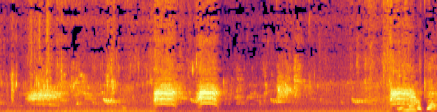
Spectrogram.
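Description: Crows cawing a few times, the two clearest calls close together near the middle, over the steady low sound of water from a garden hose running onto soil.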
